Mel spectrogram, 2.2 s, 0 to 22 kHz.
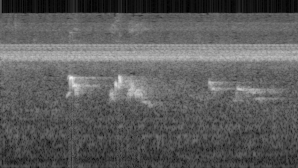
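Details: Song of a red-whiskered bulbul recorded while wild bulbuls were being trapped, 2 May 2020: two clusters of quick chirpy, slurred notes, then softer trailing phrases over a constant shrill insect hum.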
